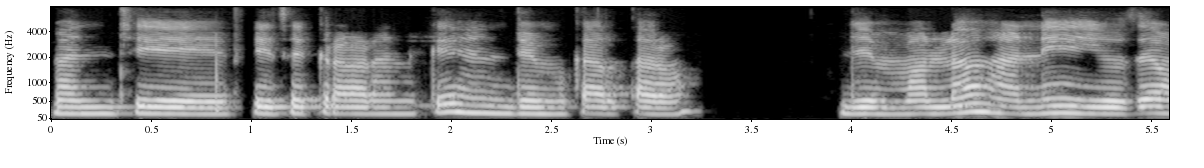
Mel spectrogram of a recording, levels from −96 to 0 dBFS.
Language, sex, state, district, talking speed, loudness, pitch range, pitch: Telugu, female, Andhra Pradesh, Srikakulam, 120 wpm, -15 LUFS, 170-185 Hz, 175 Hz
